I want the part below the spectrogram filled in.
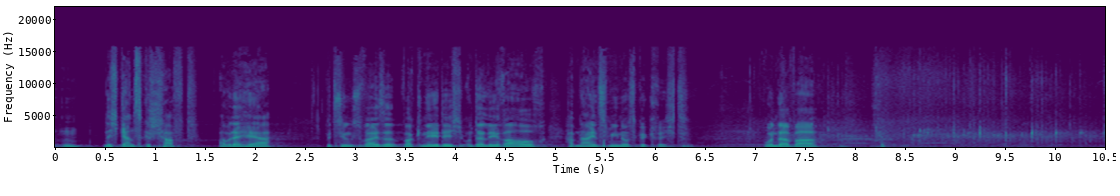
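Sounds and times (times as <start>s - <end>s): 
speech: 0.1s - 6.5s, 7.1s - 8.4s
person clapping hands: 7.6s - 10.4s.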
